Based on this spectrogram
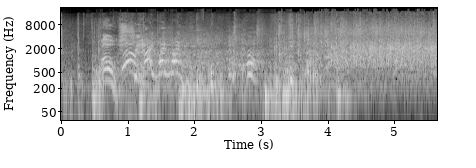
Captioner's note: balloons squeak; cheering, applause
